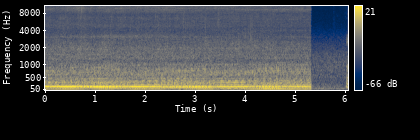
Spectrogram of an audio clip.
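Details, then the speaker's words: Engine after repairing the failed distributor gear that caused a whine, on maiden yard drive: deep, even drone with steady pulse and no knocks or misfires; engine, transmission shifting, brakes and steering seem good. "everything seems to run good transmission shifted well motor sounds good uh brakes and steering seem uh good"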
